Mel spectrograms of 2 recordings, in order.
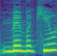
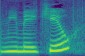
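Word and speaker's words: Mimikyu: you pre evolution and I pronounce it mimic you not me make you or it's really up to you cuz we don't have an official pronunciation so I'm gonna refer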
